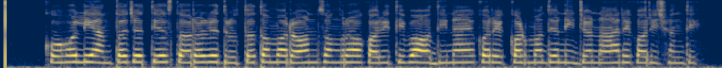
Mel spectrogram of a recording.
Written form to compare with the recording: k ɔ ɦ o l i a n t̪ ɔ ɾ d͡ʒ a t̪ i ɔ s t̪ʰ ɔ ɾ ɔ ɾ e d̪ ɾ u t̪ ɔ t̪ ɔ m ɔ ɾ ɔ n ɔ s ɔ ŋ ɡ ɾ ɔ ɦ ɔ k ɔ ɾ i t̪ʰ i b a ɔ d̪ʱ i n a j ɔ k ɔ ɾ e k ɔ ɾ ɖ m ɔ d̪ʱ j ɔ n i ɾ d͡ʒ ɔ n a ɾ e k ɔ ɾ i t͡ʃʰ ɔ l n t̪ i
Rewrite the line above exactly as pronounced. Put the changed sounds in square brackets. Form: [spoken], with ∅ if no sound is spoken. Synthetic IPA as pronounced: k [o] ɦ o l i a n t̪ ɔ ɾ d͡ʒ a t̪ i ɔ s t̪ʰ ɔ ɾ ɔ ɾ e d̪ ɾ u t̪ ɔ t̪ ɔ m ɔ ɾ ɔ n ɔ s ɔ ŋ ɡ ɾ ɔ ɦ ɔ k ɔ ɾ i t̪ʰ i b a ɔ d̪ʱ i n a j ɔ k ɔ ɾ e k ɔ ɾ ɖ m ɔ d̪ʱ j ɔ n i [∅] d͡ʒ ɔ n a ɾ e k ɔ ɾ i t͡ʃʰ ɔ [∅] n t̪ i

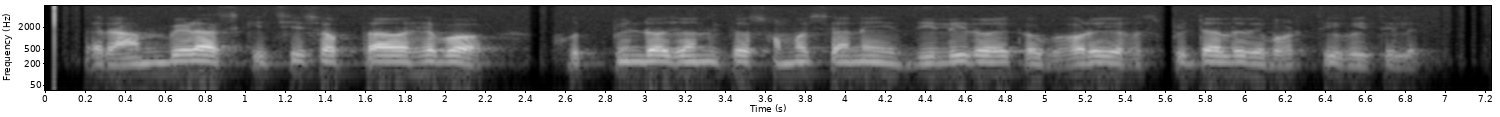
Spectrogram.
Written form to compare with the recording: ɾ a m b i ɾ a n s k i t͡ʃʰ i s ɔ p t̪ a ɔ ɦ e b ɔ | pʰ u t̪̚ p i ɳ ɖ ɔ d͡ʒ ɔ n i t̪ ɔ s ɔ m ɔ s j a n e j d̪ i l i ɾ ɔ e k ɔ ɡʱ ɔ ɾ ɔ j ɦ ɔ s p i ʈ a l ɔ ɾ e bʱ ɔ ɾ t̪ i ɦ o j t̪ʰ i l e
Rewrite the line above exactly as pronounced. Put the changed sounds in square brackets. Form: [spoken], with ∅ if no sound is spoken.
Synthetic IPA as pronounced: ɾ a m b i [ɭ] a [∅] s k i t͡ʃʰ i s ɔ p t̪ a ɔ ɦ e b ɔ | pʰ u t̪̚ p i ɳ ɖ ɔ d͡ʒ ɔ n i t̪ ɔ s ɔ m ɔ s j a n e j d̪ i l i ɾ ɔ e k ɔ ɡʱ ɔ ɾ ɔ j ɦ ɔ s p i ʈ a l ɔ ɾ e bʱ ɔ ɾ t̪ i ɦ o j t̪ʰ i l e

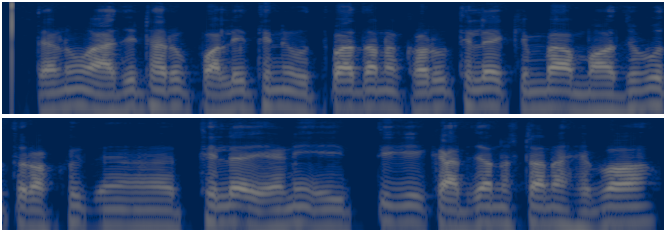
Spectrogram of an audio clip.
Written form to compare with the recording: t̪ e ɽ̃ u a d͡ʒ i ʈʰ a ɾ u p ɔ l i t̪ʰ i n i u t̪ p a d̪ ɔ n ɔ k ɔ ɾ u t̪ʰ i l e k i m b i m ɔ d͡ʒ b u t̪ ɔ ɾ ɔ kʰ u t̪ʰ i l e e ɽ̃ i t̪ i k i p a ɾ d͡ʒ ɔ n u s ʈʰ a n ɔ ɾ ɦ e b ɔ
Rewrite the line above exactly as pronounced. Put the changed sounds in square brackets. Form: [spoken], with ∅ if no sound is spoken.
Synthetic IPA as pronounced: t̪ e ɽ̃ u a d͡ʒ i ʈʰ a ɾ u p ɔ l i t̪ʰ i n i u t̪ p a d̪ ɔ n ɔ k ɔ ɾ u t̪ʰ i l e k i m b [a] m ɔ d͡ʒ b u t̪ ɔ ɾ ɔ kʰ u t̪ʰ i l e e ɽ̃ i t̪ i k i [k] a ɾ d͡ʒ ɔ n u s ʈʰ a n ɔ [∅] ɦ e b ɔ

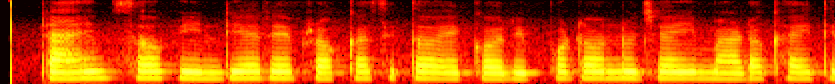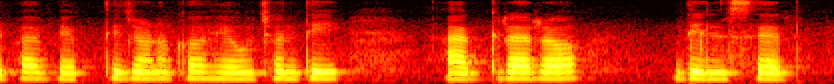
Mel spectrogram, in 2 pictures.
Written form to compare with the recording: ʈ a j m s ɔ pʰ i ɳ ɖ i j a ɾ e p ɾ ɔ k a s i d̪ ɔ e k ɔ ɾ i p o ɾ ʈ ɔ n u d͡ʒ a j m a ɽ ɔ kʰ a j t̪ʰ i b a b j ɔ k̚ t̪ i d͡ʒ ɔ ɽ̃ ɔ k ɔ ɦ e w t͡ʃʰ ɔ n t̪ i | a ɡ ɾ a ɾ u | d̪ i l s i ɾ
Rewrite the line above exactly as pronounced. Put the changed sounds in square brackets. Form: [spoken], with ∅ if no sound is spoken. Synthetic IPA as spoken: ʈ a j m s ɔ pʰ i ɳ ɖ i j a ɾ e p ɾ ɔ k a s i [t̪] ɔ e k ɔ ɾ i p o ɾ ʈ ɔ n u d͡ʒ a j m a ɽ ɔ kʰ a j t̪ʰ i b a b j ɔ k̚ t̪ i d͡ʒ ɔ ɽ̃ ɔ k ɔ ɦ e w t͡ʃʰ ɔ n t̪ i | a ɡ ɾ a ɾ [ɔ] | d̪ i l s [e] ɾ

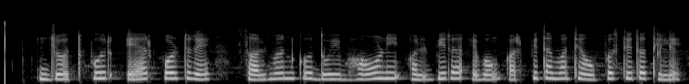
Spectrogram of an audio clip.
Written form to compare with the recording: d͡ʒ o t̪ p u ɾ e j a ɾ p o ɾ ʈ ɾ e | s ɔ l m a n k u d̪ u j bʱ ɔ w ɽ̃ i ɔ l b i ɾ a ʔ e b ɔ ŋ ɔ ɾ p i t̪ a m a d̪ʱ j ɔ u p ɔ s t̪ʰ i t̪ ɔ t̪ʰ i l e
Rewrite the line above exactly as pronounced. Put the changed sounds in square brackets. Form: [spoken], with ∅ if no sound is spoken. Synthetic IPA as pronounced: d͡ʒ o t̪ p u ɾ e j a ɾ p o ɾ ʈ ɾ e | s ɔ l m a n k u d̪ u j bʱ ɔ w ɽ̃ i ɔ l b i ɾ a ʔ e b ɔ ŋ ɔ ɾ p i t̪ a m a d̪ʱ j ɔ u p ɔ s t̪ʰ i t̪ ɔ t̪ʰ i l e

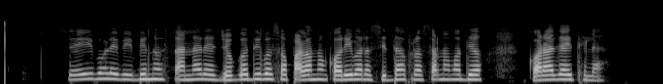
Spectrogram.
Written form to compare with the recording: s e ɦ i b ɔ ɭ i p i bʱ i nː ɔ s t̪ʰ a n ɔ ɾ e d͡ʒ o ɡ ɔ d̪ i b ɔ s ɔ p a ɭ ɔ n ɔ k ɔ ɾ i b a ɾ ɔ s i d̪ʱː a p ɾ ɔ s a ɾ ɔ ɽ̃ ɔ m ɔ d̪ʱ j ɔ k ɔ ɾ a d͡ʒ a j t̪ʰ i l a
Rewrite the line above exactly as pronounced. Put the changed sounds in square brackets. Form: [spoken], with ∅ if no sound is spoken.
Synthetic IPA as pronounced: s e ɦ i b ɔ ɭ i [b] i bʱ i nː ɔ s t̪ʰ a n ɔ ɾ e d͡ʒ o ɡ ɔ d̪ i b ɔ s ɔ p a ɭ ɔ n ɔ k ɔ ɾ i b a ɾ ɔ s i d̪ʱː a p ɾ ɔ s a ɾ ɔ ɽ̃ ɔ m ɔ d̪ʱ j ɔ k ɔ ɾ a d͡ʒ a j t̪ʰ i l a

